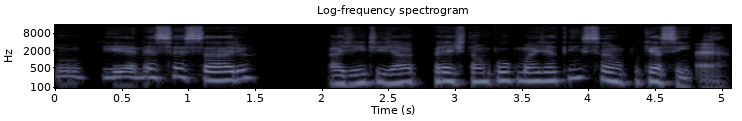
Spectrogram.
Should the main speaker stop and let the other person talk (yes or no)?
no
